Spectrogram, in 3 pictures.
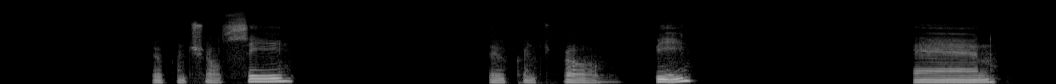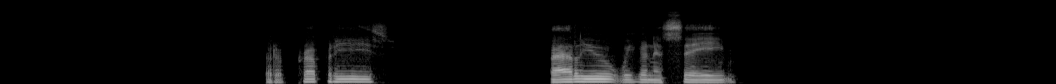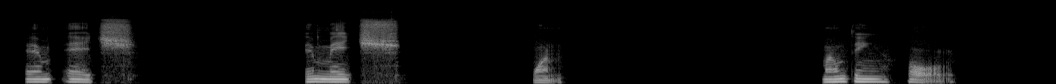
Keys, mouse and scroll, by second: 1.9 scroll up 5, 2.0 ctrl+c, 2.7-3.4 scroll down 4, 3.8 scroll up 2, 4.5-4.9 scroll up 2, 6.7 ctrl+v, 8.2 scroll, 8.5 click, 12.0 click, 12.2 click, 15.9 click, 20.9-22.3 typing, 23.5-26.3 typing.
